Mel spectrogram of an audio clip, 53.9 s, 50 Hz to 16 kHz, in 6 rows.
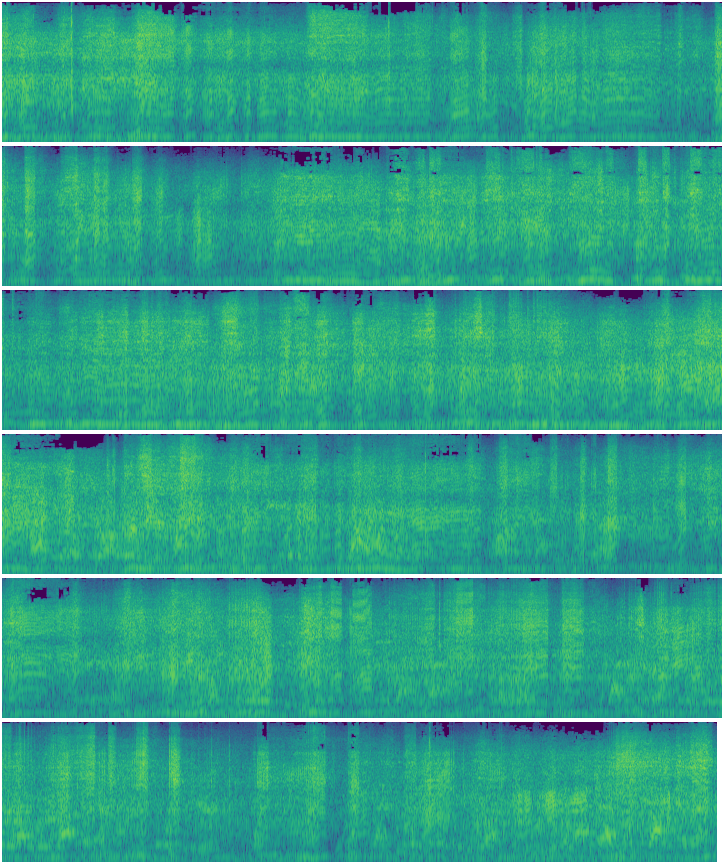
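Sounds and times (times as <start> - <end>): dirt bike engines revving: 0.0 - 53.9.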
